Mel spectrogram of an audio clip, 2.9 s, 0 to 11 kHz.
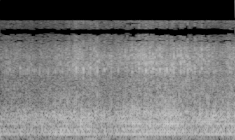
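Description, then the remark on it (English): A steady, throbbing drone of ten propeller bombing planes flying low overhead, the engine roar swelling slightly louder midway and holding on without any voices. “10 bombing planes, eh?”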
